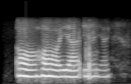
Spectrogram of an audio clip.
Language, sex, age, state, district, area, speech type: Manipuri, female, 18-30, Manipur, Kangpokpi, urban, conversation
